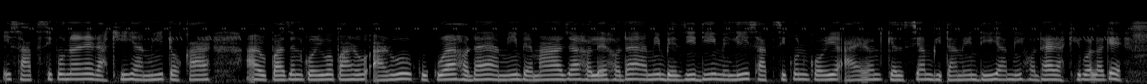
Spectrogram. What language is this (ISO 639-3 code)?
asm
